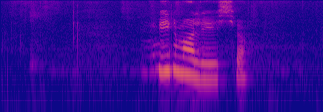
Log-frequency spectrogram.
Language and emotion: Russian, sad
